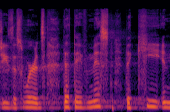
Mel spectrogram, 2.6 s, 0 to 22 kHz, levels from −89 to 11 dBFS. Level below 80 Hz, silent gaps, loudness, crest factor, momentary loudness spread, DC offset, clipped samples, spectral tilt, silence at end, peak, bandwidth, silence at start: -74 dBFS; none; -28 LUFS; 16 dB; 5 LU; under 0.1%; under 0.1%; -4 dB/octave; 0 s; -12 dBFS; 16 kHz; 0 s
